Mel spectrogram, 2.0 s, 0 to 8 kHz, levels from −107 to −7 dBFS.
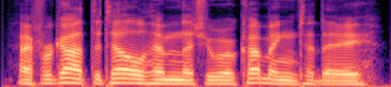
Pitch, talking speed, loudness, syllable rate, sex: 130 Hz, 340 wpm, -16 LUFS, 8.5 syllables/s, male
